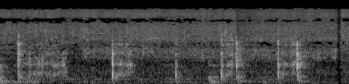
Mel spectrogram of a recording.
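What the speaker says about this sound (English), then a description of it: "Heating up some oil in my iron skillet" Oil heats in a large cast iron skillet, a steady close sizzle carrying throughout with a few sharp stirring clicks and scrapes scattered through it, no talking.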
